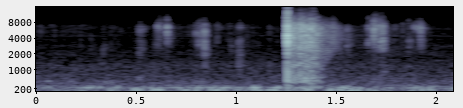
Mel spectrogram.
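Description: Clear plastic zip-top bag crinkling as it is handled, in a few short rustles with one louder, sharp crinkle just past the middle.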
